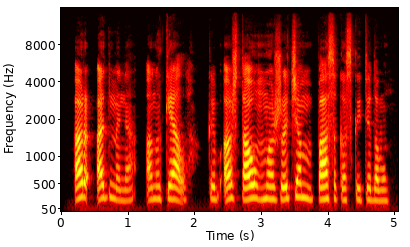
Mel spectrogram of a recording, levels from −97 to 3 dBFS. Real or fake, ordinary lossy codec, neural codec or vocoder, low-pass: fake; AAC, 96 kbps; vocoder, 44.1 kHz, 128 mel bands every 256 samples, BigVGAN v2; 14.4 kHz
